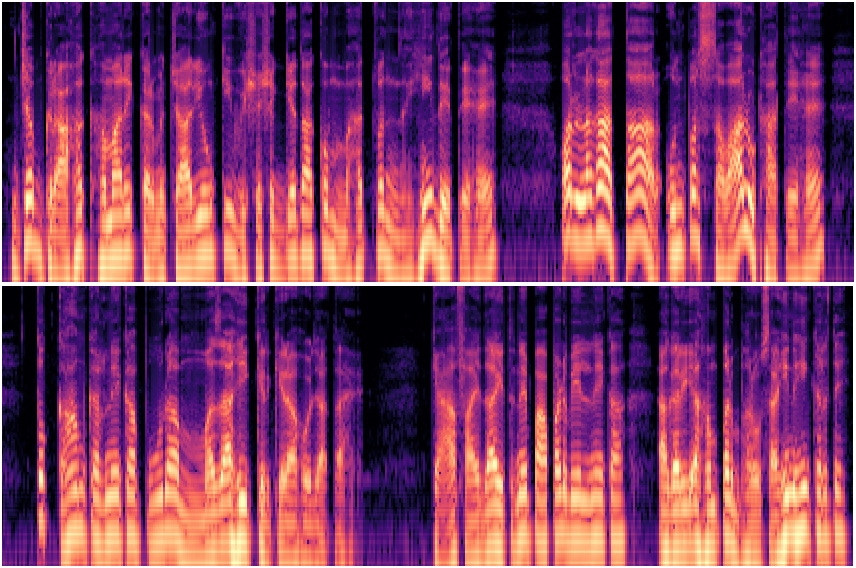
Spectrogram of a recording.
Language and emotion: Hindi, sad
